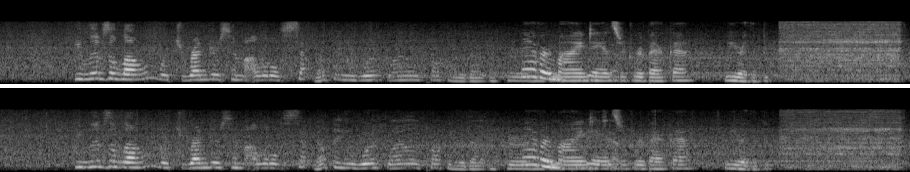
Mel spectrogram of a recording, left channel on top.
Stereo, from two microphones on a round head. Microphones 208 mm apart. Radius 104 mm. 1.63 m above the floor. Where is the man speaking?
50° right (ahead or behind), 0.7 m.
